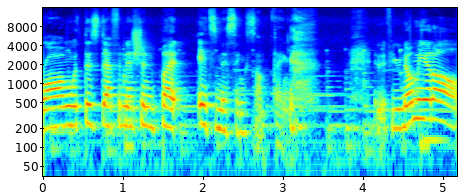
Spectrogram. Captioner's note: chuckles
